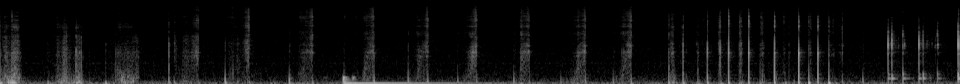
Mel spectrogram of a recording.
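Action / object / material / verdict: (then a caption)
scrape / glass jar with plastic lid and paper label / plastic / none. A glass jar filled with dark loose contents, with a wide black plastic lid bearing a paper label, is held upside down while fingernails scratch across the label and the plastic lid. It makes a string of short, dry scratches and clicks with a bright edge. Partway through there is a louder low thump that fades slowly, and the quick crisp scratching picks up again toward the end.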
